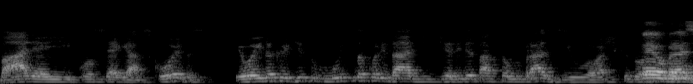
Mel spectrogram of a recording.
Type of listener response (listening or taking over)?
taking over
